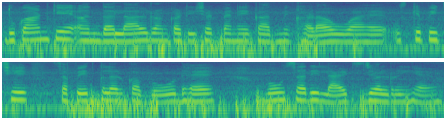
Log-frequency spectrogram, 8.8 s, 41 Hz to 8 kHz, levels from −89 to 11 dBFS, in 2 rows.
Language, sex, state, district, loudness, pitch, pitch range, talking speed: Hindi, female, Chhattisgarh, Raipur, -14 LUFS, 205 Hz, 190-225 Hz, 185 wpm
